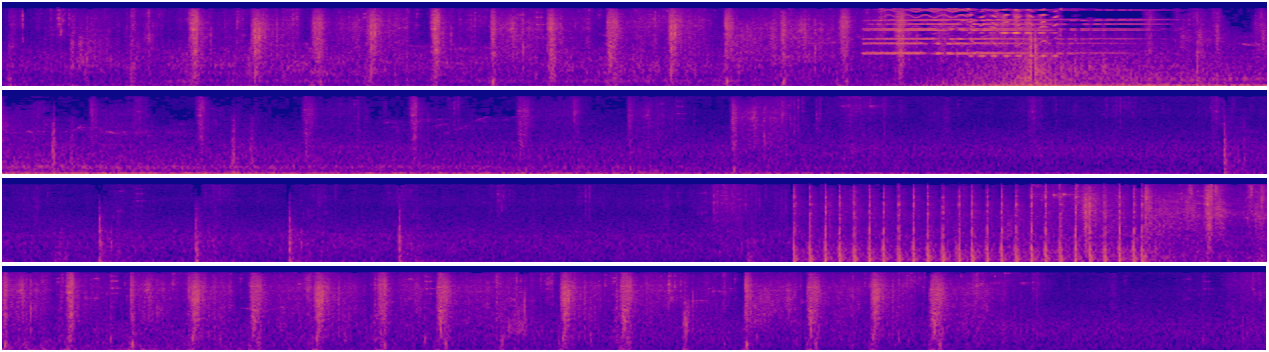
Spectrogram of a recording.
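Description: Footsteps rustle through tall grass at a steady pace.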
